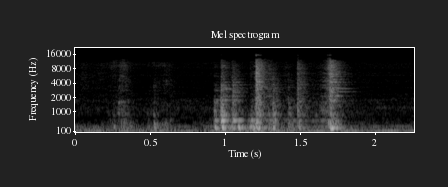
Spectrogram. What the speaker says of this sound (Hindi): सबसे पहले हम इसमें जीरा डालेंगे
